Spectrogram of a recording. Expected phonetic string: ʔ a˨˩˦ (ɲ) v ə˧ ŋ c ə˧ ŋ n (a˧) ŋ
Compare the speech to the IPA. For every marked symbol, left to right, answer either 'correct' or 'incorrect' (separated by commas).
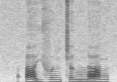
incorrect, incorrect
